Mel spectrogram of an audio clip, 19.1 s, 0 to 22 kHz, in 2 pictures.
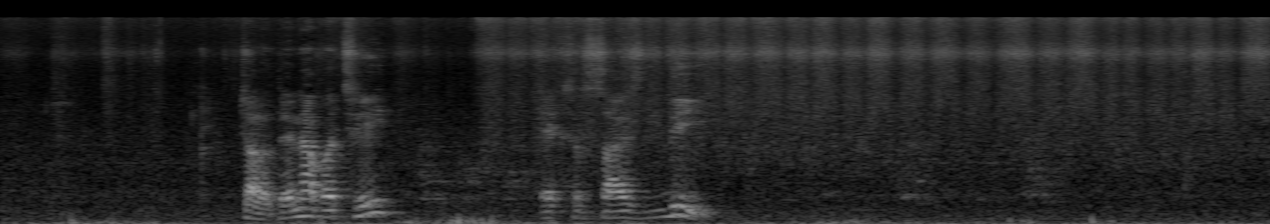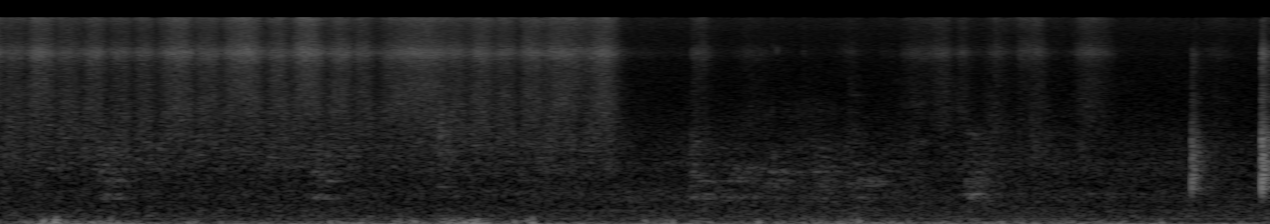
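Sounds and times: chalk being wiped off blackboard: 0:02.7 - 0:14.2, 0:16.3 - 0:17.9.

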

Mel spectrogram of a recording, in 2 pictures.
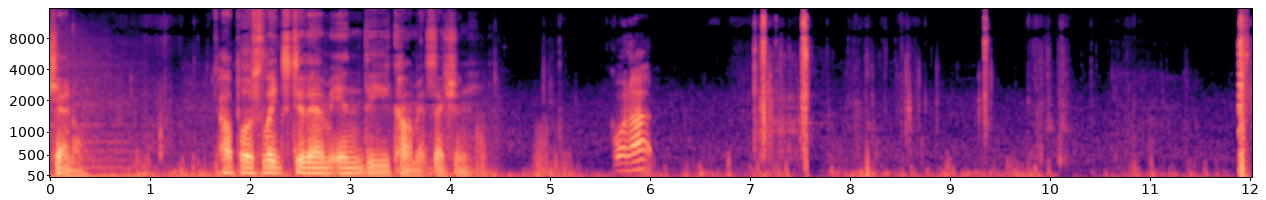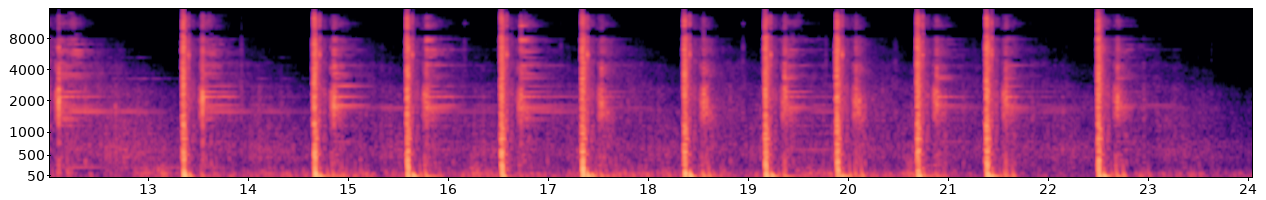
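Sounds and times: gunshots: 0:16.5 - 0:21.9, 0:22.5 - 0:23.0.

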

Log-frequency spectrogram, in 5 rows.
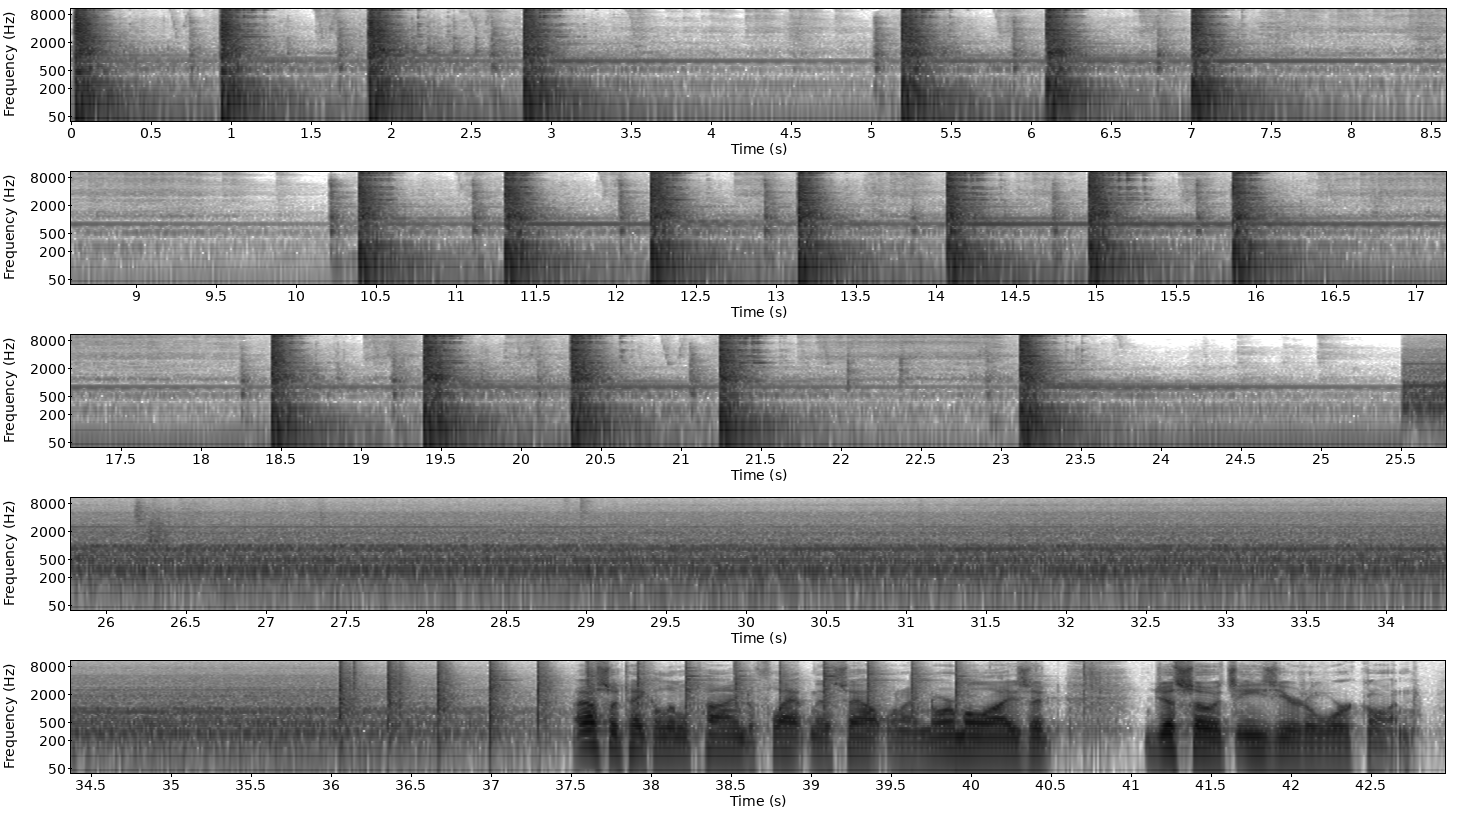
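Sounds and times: hammer striking chisel into steel: 0:00.0 - 0:03.7, 0:05.0 - 0:08.0, 0:10.2 - 0:16.9, 0:18.2 - 0:22.2, 0:22.9 - 0:24.7, 0:36.0 - 0:40.8.

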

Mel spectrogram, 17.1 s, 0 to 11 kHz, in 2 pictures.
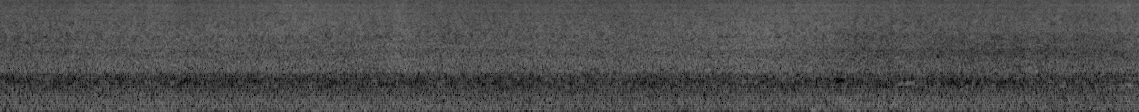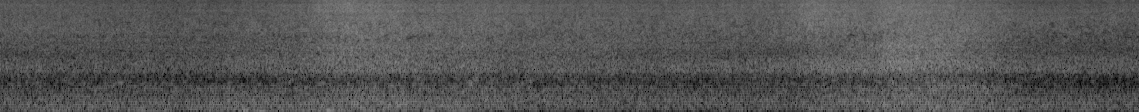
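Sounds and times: sea waves breaking on a beach: 0:00.0 - 0:17.0
wind buffeting microphone: 0:00.0 - 0:17.0.

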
